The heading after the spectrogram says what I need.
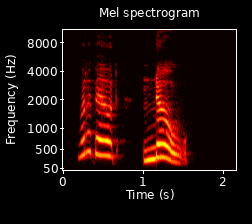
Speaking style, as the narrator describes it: Chris says firmly

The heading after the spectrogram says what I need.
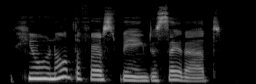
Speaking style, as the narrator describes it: Obi-Wan said dryly

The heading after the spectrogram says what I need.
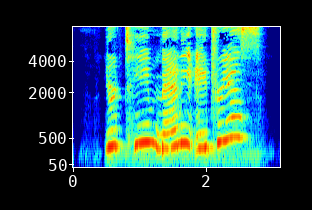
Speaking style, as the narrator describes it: Helen cried ... she really was upset

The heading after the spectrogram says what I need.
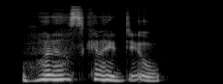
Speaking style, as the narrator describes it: he asks, and he hates the way his voice shakes

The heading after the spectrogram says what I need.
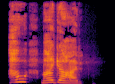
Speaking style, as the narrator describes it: wheezed Rodney, looking as panicked as Ronan would never admit to feeling

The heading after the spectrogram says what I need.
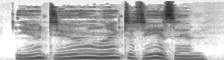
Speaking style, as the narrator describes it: Geralt says, his voice even more gravelly than usual

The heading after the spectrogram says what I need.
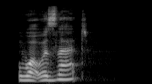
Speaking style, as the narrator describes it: William asked sharply

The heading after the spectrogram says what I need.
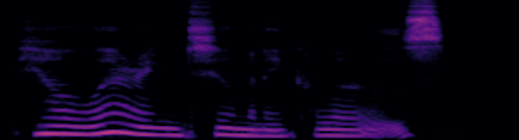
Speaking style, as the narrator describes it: she muttered

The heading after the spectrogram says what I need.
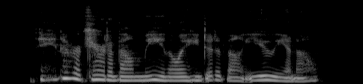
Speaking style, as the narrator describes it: Lorraine whispered through her grief

